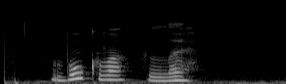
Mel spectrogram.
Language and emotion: Russian, neutral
